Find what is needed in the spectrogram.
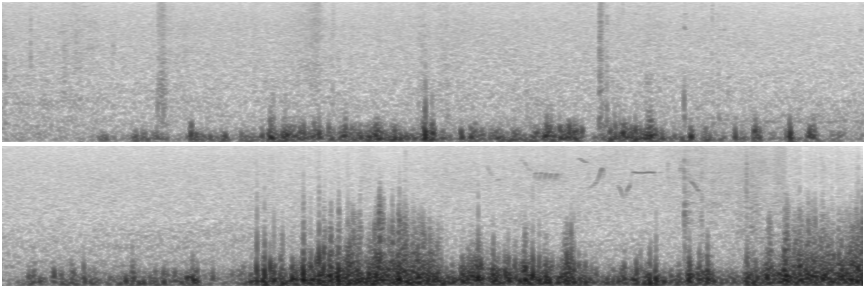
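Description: Wind rumbling and buffeting on the camera microphone, with rustling handling noise. It grows much louder about five and a half seconds in.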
